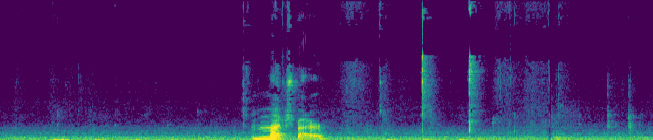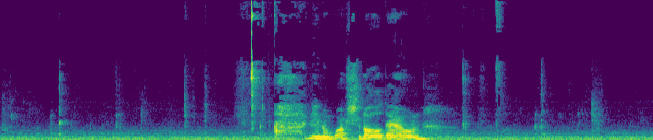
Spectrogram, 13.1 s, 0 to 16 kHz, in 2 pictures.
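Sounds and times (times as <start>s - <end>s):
chewing and mouth noises: 5.7s - 9.3s, 11.1s - 13.0s.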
